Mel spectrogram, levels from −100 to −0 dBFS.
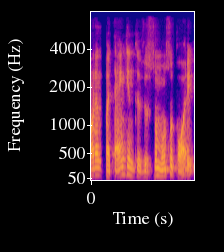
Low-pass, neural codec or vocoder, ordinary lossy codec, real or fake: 7.2 kHz; codec, 16 kHz in and 24 kHz out, 2.2 kbps, FireRedTTS-2 codec; MP3, 64 kbps; fake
